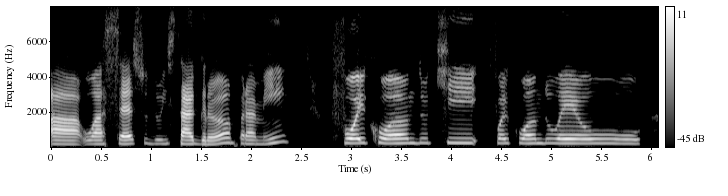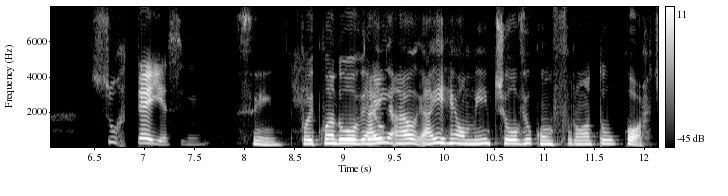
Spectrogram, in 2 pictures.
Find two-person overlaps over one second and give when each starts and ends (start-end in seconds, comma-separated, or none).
none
